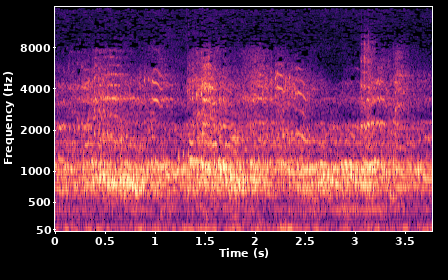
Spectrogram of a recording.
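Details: Many common cranes calling together on the Bodden meadows near Ribnitz, Germany, at a distance from a bike path; dense overlapping trumpeting chorus, a couple of short noisy bursts close by.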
